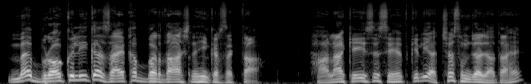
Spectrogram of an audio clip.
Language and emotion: Urdu, disgusted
